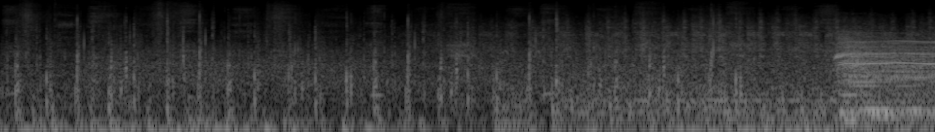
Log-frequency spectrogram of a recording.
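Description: Footsteps run quickly over snowy grass.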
